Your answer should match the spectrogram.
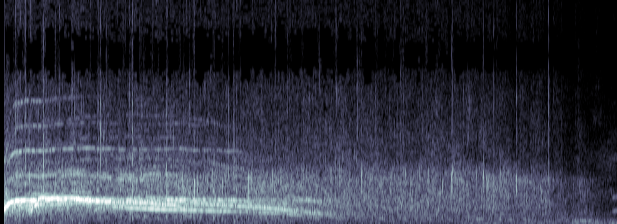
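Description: Audience applauding and cheering, with long high-pitched shouts and whoops over the clapping in the first three seconds. The applause fades away and has died out about five and a half seconds in.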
